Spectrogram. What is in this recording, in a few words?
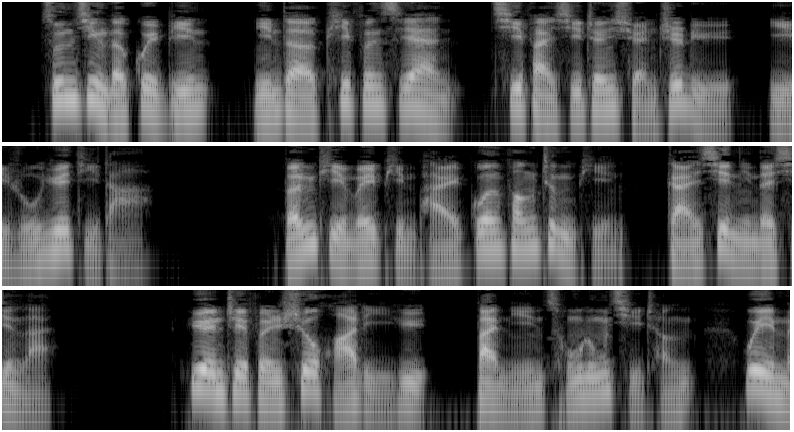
voice male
